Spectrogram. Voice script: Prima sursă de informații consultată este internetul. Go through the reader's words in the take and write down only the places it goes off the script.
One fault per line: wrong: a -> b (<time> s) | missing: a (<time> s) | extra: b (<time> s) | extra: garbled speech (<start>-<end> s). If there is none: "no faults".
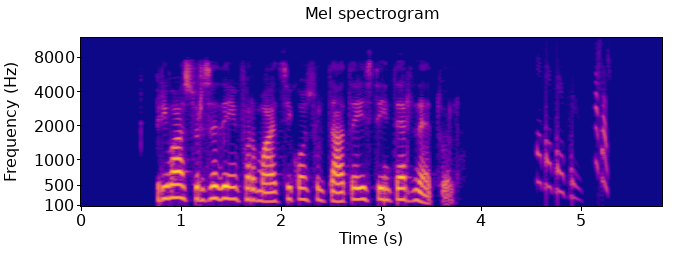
no faults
